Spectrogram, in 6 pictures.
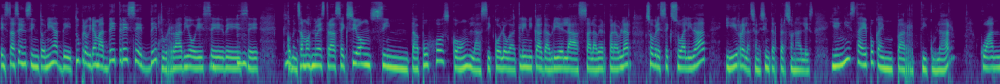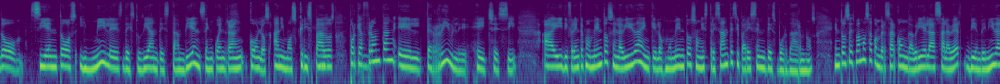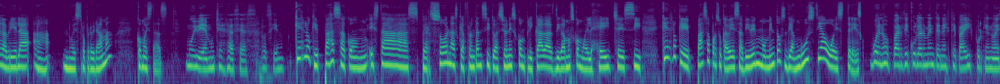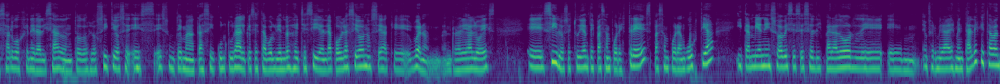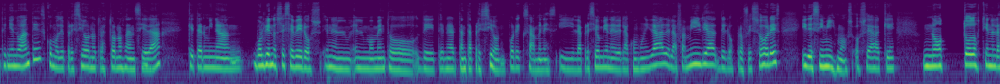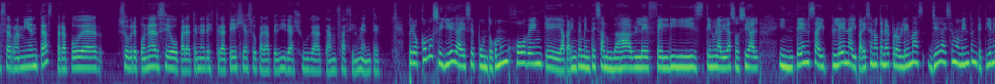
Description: En SIN TAPUJOS, nuestra sección mensual sobre sexualidad y relaciones interpersonales dialogamos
